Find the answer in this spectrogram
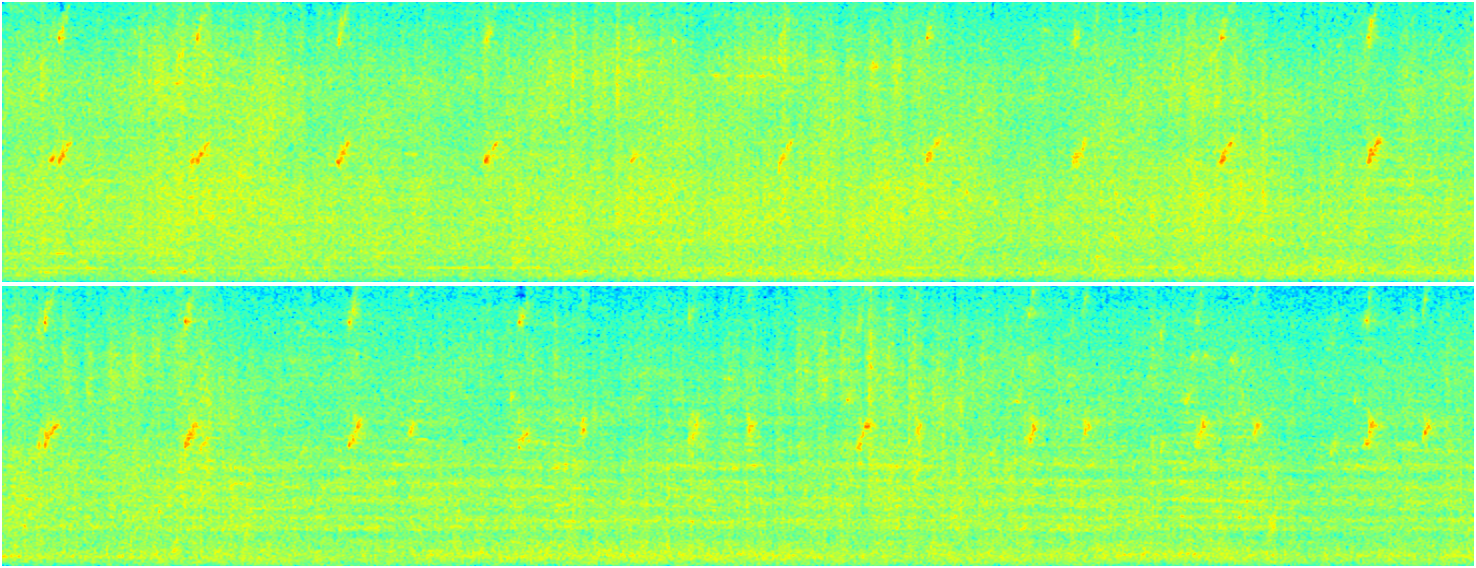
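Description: Freight train of covered hoppers and gondolas rolling steadily past: a loud, continuous rumble and clatter of steel wheels on rail.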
